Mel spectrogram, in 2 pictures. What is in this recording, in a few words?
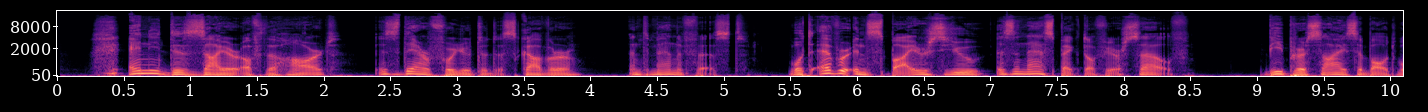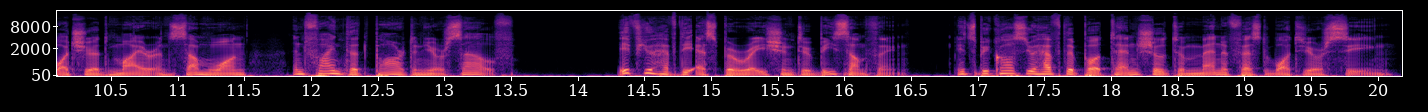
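German English male English Accent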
